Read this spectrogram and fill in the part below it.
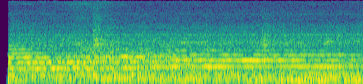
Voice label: voice message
